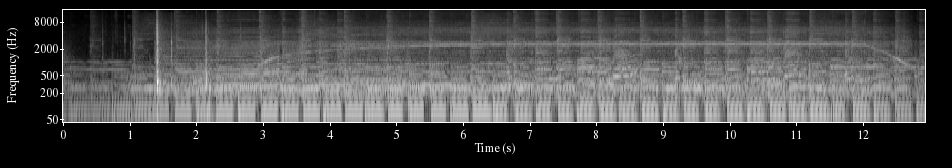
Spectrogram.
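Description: Stand mixer motor spinning up about three seconds in, then a steady whine as the wire whisk briefly beats baking powder into the batter, winding down at the very end. Background music with guitar and a steady beat runs throughout, and there is a sharp click early on.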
